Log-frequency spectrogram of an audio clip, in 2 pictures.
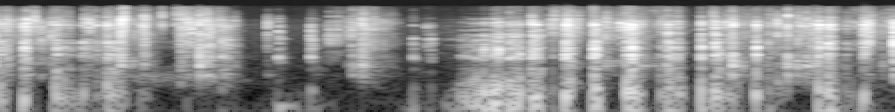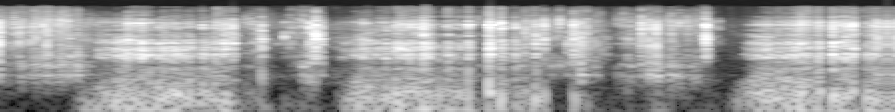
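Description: A utility knife blade scrapes and cuts dry orange-red shavings off the surface of a solid oval red soap bar held in the hand. Dense, crisp scraping and crunching bursts come in repeated strokes with brief pauses, bright and papery with a low rasp underneath.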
